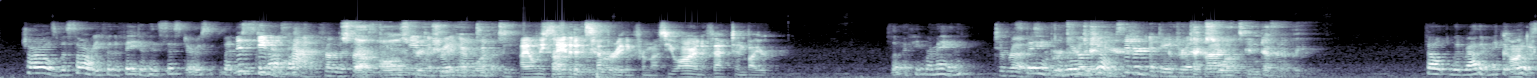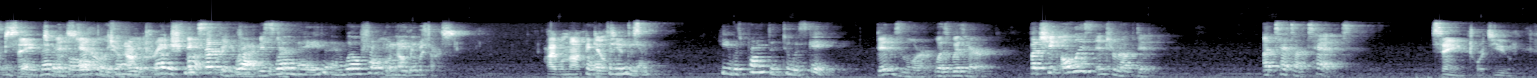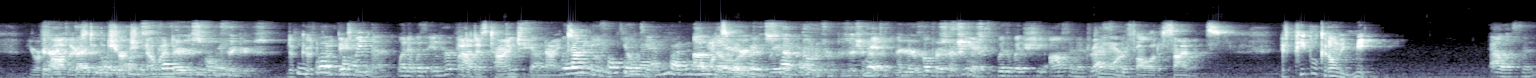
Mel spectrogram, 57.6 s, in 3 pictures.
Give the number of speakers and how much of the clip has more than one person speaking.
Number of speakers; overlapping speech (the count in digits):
4, about 43%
